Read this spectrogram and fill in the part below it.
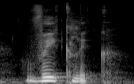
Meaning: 1. call 2. summons, subpoena 3. challenge
- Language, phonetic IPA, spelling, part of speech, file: Ukrainian, [ˈʋɪkɫek], виклик, noun, Uk-виклик.ogg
